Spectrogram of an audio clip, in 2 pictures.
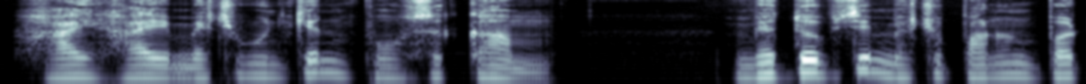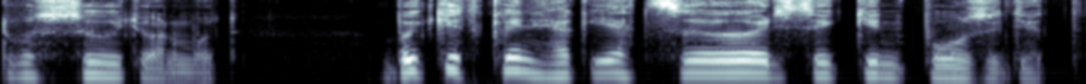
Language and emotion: Kashmiri, fearful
